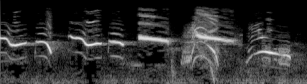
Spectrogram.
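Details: Chinese hwamei singing loud, clear whistled phrases: slurred notes repeated in short bursts, rising and falling, ending with a buzzy rich note and a descending whistle.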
